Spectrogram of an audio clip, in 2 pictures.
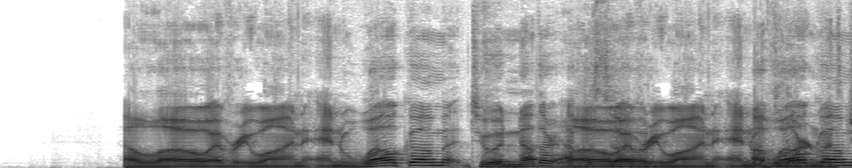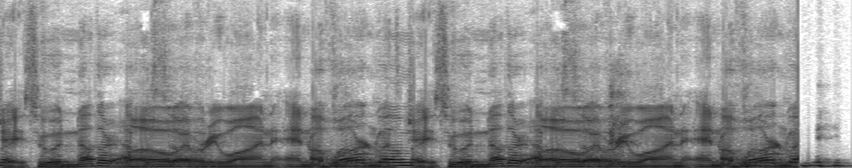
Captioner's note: echoing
